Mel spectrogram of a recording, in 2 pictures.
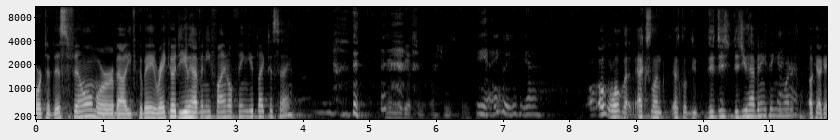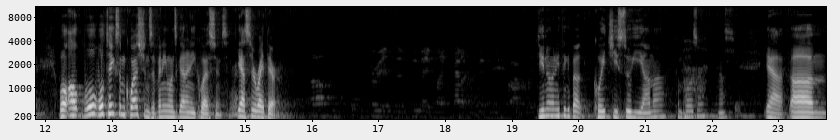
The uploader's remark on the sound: Live at G-Fest 2019.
